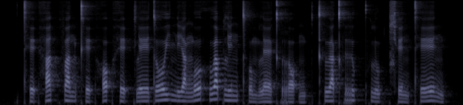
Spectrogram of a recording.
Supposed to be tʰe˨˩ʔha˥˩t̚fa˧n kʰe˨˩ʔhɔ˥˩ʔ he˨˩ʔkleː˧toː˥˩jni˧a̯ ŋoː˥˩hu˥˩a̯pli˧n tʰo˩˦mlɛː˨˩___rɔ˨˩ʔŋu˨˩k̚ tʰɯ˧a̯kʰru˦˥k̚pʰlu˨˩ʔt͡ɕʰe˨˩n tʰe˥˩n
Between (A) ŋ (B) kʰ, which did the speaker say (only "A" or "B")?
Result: B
